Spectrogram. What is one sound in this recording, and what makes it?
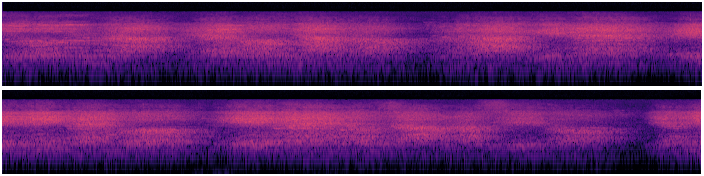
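An elderly man speaks calmly through a microphone and loudspeakers in a large echoing hall.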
